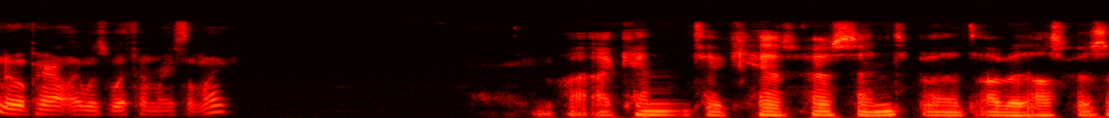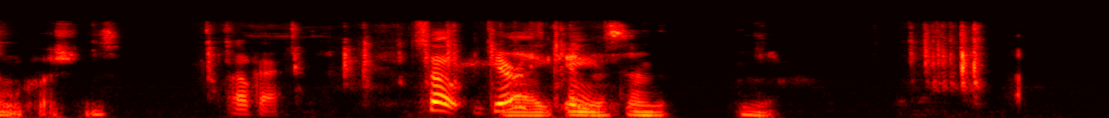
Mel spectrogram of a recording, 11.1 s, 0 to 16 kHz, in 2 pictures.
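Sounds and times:
speech: 0:00.0 - 0:01.4, 0:02.7 - 0:09.5
keyboard typing: 0:06.6 - 0:08.6, 0:10.0 - 0:10.7.

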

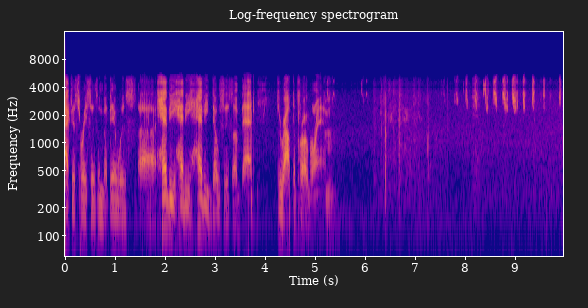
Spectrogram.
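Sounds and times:
speech: 0:00.0 - 0:05.5
birds chirping: 0:03.0 - 0:09.9.

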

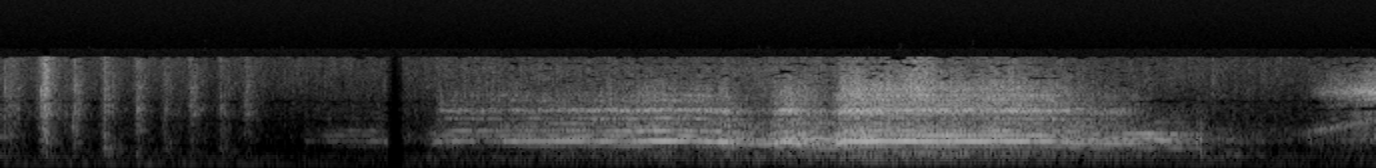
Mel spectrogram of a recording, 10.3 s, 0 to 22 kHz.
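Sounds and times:
fast-travelling train whistle blast for the highway: 0:03.3 - 0:09.0.

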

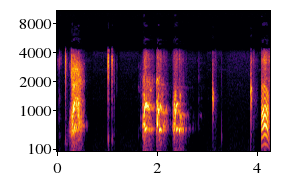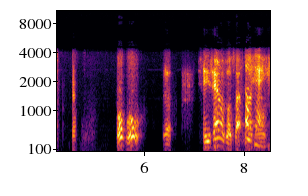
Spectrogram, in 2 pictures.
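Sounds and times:
dog barking: 0:00.2 - 0:00.6, 0:01.7 - 0:02.8
speech: 0:04.1 - 0:04.4, 0:07.4 - 0:08.5.

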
